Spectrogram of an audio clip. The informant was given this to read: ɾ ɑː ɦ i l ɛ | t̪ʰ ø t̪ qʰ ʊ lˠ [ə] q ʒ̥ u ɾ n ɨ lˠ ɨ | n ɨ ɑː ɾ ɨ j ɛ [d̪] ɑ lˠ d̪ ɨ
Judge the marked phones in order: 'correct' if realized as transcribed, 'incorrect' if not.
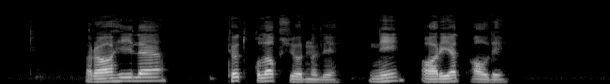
incorrect: ɑ, incorrect: t̪

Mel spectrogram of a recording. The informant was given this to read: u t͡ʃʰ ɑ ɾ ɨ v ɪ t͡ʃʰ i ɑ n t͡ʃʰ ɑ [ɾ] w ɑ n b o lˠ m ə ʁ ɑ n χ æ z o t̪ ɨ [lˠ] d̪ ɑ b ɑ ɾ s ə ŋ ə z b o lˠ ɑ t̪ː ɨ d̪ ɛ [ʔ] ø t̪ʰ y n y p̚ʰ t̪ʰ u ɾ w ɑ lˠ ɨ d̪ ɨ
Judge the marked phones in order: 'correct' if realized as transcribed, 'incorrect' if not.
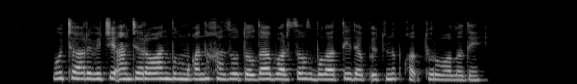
correct, correct, incorrect: p

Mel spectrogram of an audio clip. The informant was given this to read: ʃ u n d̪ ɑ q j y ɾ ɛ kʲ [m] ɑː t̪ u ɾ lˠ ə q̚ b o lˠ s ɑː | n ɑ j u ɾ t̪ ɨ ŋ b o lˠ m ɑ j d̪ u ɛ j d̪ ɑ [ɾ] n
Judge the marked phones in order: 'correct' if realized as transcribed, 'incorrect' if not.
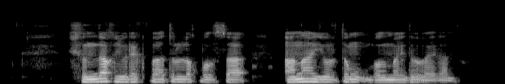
incorrect: b, incorrect: none

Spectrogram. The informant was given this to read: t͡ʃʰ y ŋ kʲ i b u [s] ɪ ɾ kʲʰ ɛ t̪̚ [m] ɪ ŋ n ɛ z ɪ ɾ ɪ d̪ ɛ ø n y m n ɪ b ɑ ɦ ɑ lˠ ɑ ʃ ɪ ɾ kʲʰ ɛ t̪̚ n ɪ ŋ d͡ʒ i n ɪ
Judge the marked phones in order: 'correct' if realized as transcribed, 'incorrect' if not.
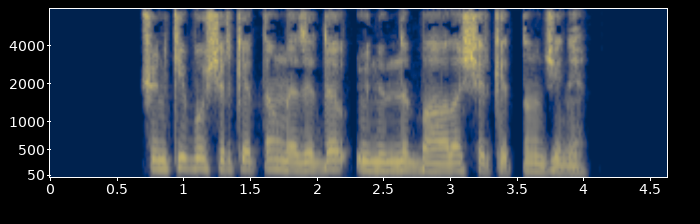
incorrect: ʃ, incorrect: n

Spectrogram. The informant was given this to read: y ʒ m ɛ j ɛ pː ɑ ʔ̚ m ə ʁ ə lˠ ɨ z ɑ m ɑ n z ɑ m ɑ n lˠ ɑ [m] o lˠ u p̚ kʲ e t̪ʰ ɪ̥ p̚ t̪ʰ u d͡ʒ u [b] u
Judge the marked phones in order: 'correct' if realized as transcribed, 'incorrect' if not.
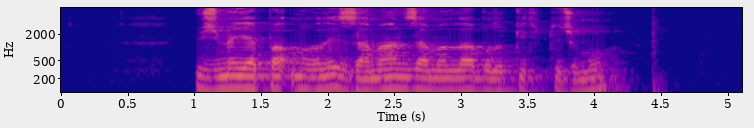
incorrect: b, incorrect: m

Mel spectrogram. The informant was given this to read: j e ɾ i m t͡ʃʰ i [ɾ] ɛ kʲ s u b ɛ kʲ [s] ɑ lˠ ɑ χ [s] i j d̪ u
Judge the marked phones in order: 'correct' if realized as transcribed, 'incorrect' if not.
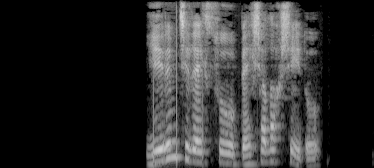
incorrect: l, incorrect: ʃ, incorrect: ʃ

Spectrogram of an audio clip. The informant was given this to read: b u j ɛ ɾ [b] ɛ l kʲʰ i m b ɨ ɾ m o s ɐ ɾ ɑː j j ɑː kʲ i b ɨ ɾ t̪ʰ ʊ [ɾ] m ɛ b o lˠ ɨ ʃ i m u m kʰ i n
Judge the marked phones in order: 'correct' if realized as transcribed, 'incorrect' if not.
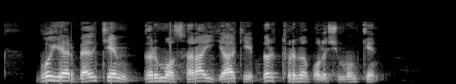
correct, correct

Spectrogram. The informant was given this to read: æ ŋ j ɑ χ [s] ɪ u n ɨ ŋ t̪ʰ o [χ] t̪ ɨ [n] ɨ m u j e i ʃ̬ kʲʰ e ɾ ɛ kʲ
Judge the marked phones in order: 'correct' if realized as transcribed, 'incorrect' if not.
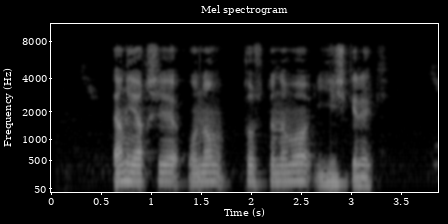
incorrect: ʃ, incorrect: s, correct

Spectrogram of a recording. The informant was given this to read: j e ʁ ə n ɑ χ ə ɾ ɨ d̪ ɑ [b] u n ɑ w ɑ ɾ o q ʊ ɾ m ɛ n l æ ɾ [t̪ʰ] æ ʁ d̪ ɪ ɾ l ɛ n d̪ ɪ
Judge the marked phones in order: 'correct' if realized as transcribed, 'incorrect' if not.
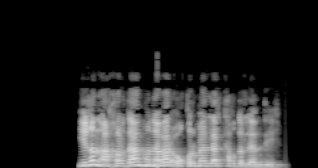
incorrect: m, correct

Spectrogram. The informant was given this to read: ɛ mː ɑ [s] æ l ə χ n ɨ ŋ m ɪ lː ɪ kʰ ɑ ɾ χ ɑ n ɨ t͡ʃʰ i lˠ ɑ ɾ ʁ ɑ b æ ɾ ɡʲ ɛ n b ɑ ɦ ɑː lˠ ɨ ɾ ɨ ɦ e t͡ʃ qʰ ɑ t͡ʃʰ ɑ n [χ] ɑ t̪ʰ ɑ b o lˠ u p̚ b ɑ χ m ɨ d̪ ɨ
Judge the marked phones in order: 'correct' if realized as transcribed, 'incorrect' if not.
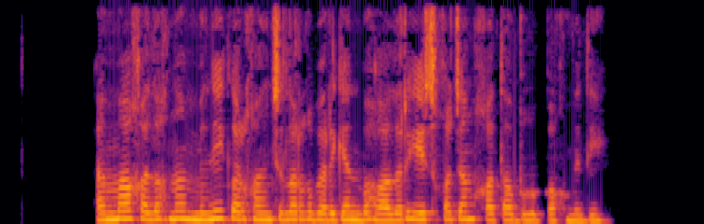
incorrect: χ, correct

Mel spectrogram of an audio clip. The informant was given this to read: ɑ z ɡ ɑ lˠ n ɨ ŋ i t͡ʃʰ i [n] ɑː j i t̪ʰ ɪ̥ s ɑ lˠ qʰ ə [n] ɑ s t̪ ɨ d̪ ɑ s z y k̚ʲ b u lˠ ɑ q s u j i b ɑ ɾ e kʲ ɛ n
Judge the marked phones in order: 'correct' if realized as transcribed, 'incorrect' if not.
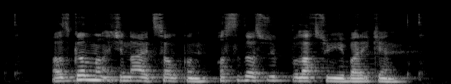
correct, correct

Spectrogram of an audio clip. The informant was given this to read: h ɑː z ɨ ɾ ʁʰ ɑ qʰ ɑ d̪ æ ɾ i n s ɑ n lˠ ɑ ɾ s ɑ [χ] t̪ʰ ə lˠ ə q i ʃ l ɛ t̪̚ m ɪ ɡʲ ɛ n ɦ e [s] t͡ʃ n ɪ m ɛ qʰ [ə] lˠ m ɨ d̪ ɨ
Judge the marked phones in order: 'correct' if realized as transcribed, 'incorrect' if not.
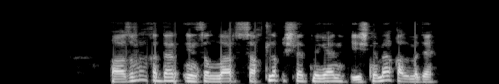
correct, incorrect: none, incorrect: ɑ

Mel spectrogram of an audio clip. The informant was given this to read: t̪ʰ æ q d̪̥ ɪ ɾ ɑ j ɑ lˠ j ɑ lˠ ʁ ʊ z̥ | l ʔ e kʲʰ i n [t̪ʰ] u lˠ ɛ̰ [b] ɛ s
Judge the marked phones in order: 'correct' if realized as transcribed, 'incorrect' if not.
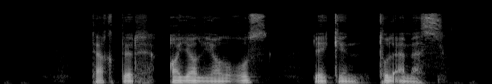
correct, incorrect: m

